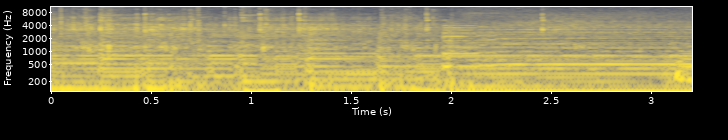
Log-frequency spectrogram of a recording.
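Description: A hand-cranked knitting mill (tricotin) working yarn for Christmas decorations, giving a continuous fast ratcheting clatter of gears and pawls, close and steady, with no talking.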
